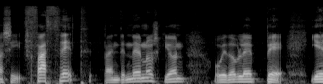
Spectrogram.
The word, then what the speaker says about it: Facet: Es ah, Facet, Facet, e F-A-C-E-T, Facet W-P, o WP, como lo quieras llamar.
